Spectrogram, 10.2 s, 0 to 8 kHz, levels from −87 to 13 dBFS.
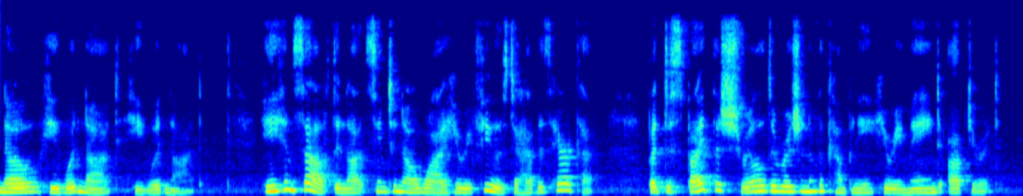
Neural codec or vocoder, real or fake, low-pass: none; real; 7.2 kHz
